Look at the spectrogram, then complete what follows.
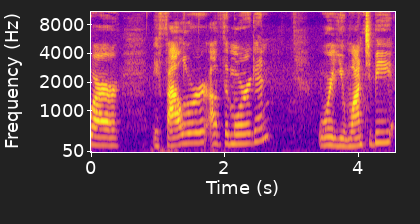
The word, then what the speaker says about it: Morrigan: her name is pronounced Morrigan, with an R, a kind of a roll off the tongue with the R. So it's the Morrigan.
